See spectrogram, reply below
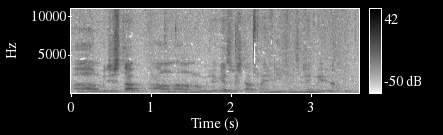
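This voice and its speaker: A young college basketball player answers reporters quickly and offhandedly in a low, flat voice, full of "you know". He sounds far from the mic in an echoey room with background noise. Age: young adult. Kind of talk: postgame press conference answers.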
